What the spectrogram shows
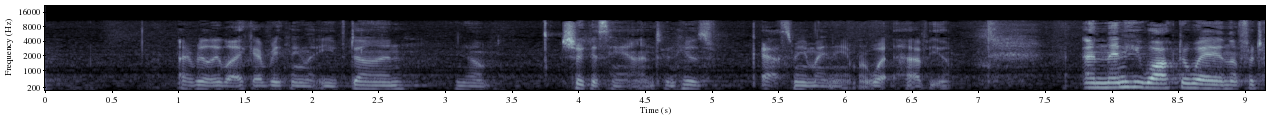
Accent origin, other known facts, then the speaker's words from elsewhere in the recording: Los Angeles, California, United States; I'm the name dropper on this show, but I grew up in Los Angeles and it kind of becomes common.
